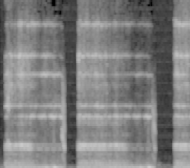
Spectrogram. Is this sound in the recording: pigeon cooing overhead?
no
